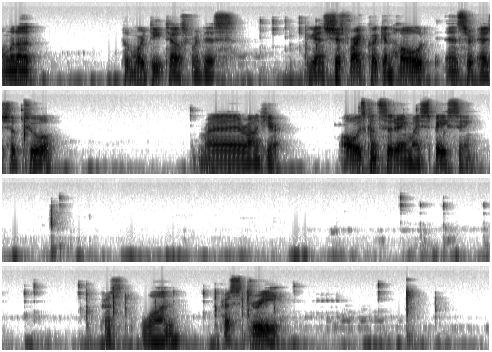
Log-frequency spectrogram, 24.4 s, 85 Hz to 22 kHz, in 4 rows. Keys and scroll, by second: 19.6 w, 21.2 3, 23.3 1.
